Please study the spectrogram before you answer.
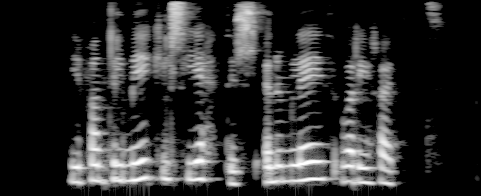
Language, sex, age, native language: Icelandic, female, 30-39, Icelandic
